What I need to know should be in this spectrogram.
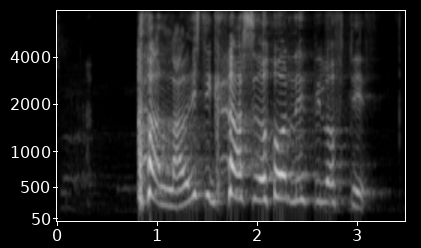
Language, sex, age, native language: Icelandic, female, 15, Icelandic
